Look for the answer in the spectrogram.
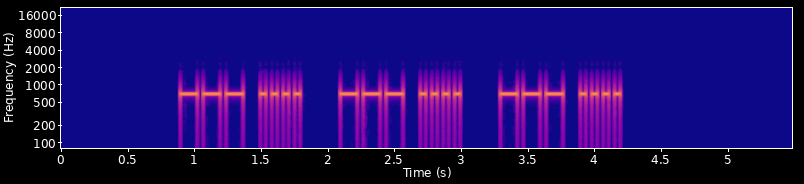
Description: Morse code, heard as a keyed tone, about 28 wpm, 700 Hz. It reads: OH OH OH
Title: Top 500 Words Repeated 28wpm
